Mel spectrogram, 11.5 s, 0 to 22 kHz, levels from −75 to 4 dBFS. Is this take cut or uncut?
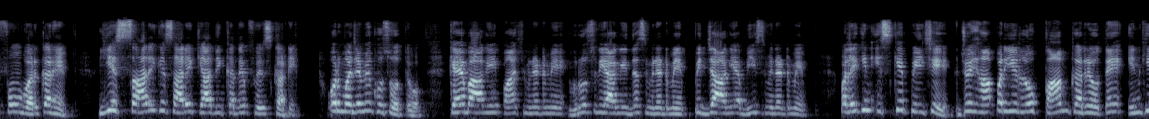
cut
